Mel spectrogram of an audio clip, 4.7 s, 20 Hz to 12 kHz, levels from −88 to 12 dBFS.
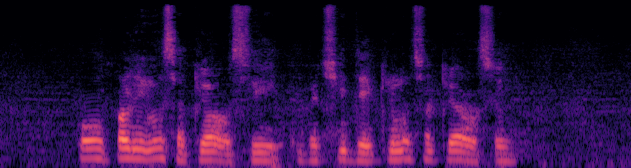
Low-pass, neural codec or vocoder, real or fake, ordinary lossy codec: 10.8 kHz; codec, 44.1 kHz, 3.4 kbps, Pupu-Codec; fake; MP3, 48 kbps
